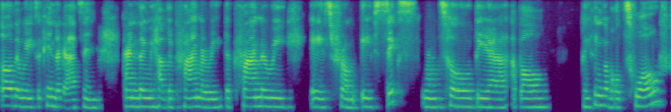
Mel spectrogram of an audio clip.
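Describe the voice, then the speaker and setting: A woman's voice: on the low side, a little mellow, rough recording. A woman with a West African, Ghanaian accent, answering interview questions earnestly and emphatically, often checking in with "right?". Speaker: school founder, interview guest.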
